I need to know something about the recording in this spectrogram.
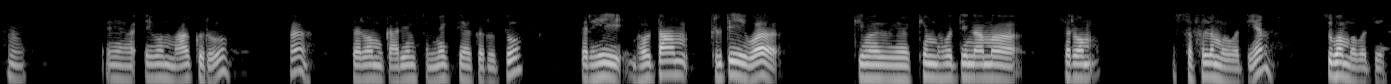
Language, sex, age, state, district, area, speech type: Sanskrit, male, 18-30, Uttar Pradesh, Mirzapur, rural, conversation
